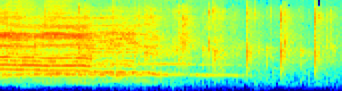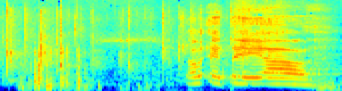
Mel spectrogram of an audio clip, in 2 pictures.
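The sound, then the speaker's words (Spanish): A burst of audience clapping breaks out in the middle, sharp claps of moderate loudness, with people talking before and after it. “Fuerte aplauso para Lonnie Contreras.”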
